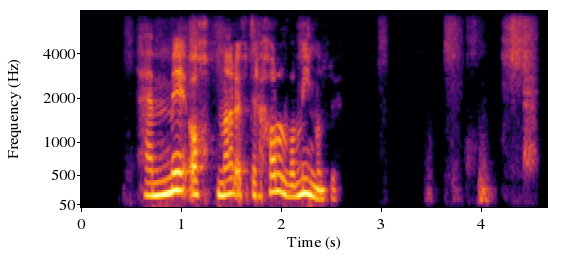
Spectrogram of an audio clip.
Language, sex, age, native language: Icelandic, female, 40-49, Icelandic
